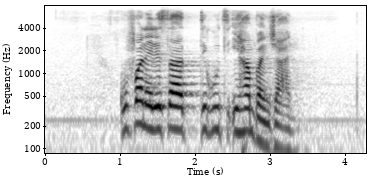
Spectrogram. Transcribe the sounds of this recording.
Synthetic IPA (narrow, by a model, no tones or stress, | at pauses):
k̬ufanɛlɛsatʼik̬ut͡sʰiʔiɦambʱand͡ʒʱa̰ːni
